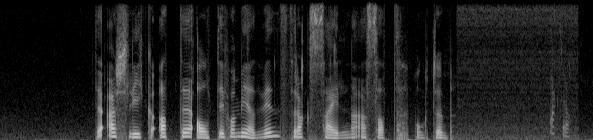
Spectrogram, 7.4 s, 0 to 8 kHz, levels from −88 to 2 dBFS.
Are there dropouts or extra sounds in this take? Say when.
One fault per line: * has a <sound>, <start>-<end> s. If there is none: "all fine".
* has a chirp, 6.9-7.2 s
